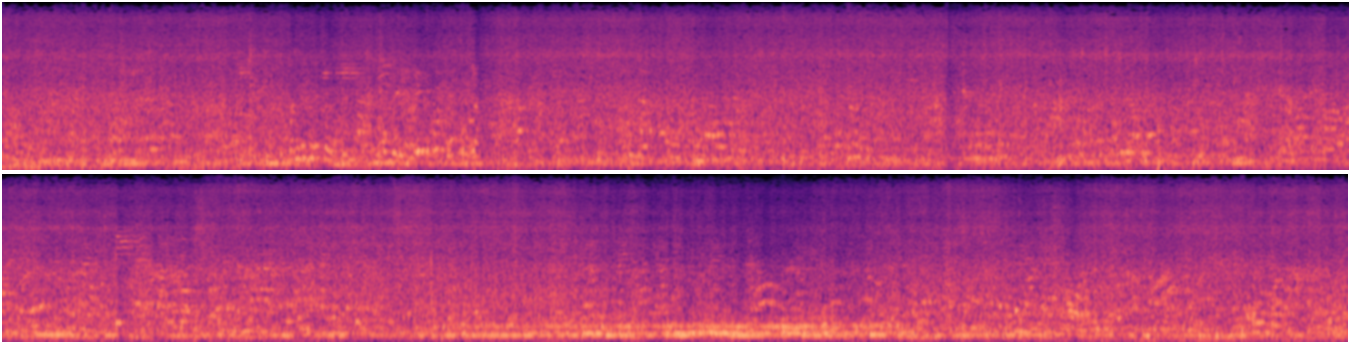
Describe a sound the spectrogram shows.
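Meat sizzles on a hot grill pan.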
